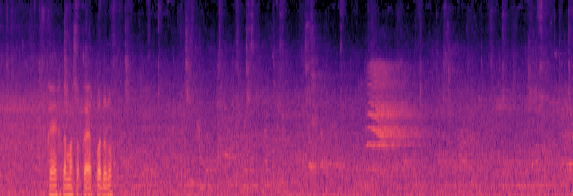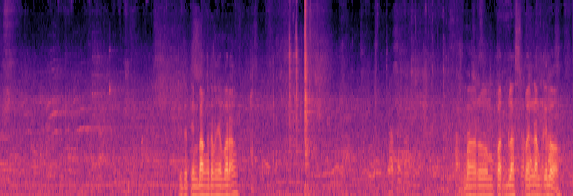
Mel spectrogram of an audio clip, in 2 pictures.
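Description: A man speaks calmly nearby in an echoing hall.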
